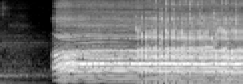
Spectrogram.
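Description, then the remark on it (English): A long, loud burp erupts suddenly after a brief quiet moment, rumbling steadily for about two seconds and growing rougher and raspier toward the end, with no talking over it. “Then the octopus crawled back in the jar with a burp everyone could hear.”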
